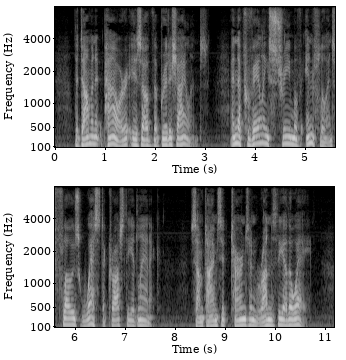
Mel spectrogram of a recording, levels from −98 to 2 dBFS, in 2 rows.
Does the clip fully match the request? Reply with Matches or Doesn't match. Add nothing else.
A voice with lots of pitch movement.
Doesn't match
